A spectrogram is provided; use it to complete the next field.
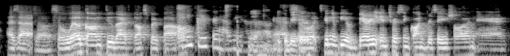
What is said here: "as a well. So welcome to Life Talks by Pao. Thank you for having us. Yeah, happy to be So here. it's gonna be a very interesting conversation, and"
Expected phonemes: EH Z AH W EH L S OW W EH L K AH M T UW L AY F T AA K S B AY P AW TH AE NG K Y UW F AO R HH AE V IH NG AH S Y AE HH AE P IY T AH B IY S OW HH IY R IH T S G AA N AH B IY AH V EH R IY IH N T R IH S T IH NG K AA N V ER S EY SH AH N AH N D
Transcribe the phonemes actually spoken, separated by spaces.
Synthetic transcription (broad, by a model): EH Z AH W EH L S OW W EH L K AH M T UW L AY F T AA K S B AY P AW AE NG K Y UW F AO R HH AE V IH NG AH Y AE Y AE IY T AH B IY S OW IH T S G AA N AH B IY AH V EH R IY IH N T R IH S T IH NG K AA N V ER S EY SH AH N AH N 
